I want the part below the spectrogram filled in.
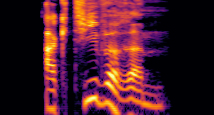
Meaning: strong dative masculine/neuter singular comparative degree of aktiv
- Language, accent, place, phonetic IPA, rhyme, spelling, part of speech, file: German, Germany, Berlin, [akˈtiːvəʁəm], -iːvəʁəm, aktiverem, adjective, De-aktiverem.ogg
